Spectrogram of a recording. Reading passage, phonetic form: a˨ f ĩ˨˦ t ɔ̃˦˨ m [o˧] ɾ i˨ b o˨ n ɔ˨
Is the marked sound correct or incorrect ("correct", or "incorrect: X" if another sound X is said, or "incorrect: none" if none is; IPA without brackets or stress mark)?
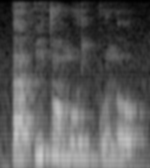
correct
